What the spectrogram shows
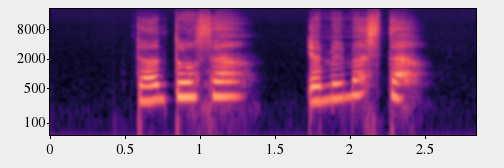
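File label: voice, gentle; tantousan yamemashita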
